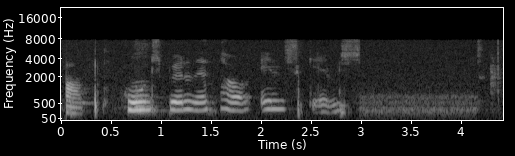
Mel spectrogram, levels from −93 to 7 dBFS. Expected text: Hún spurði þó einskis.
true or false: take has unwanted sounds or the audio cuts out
false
